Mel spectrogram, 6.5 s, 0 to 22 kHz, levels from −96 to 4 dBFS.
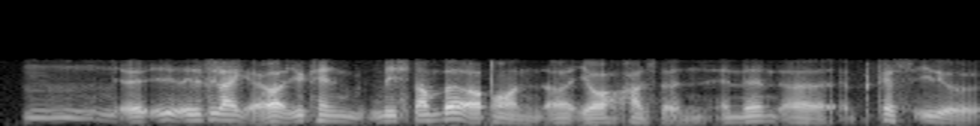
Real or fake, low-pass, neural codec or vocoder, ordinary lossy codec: fake; 3.6 kHz; codec, 16 kHz, 0.8 kbps, ZipCodec; none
